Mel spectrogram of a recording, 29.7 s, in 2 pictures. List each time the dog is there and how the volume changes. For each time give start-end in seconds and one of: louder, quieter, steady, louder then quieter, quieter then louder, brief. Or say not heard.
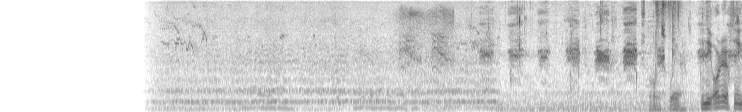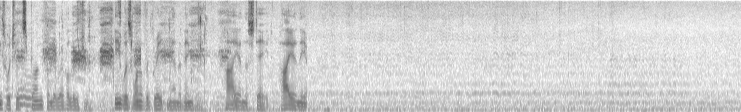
not heard.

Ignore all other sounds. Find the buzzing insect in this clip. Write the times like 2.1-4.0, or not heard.
2.9-29.6.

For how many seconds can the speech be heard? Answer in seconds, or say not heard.
8 s.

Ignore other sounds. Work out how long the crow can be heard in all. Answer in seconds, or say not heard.
12 s.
